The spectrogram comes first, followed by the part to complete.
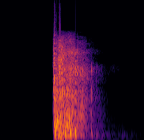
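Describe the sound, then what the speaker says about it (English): A single loud, close gunshot from a Colt Pocket Police or Pocket Navy percussion revolver, a sharp broadband crack with a brief ringing tail, standing alone against silence. "Now we'll shoot a little below the belt buckle."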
